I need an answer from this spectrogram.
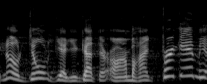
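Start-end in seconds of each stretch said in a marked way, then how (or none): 1.6-2.1 high, loud demand for forgiveness; mock bully demanding pardon; forced apology. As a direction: bark it while twisting their arm.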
